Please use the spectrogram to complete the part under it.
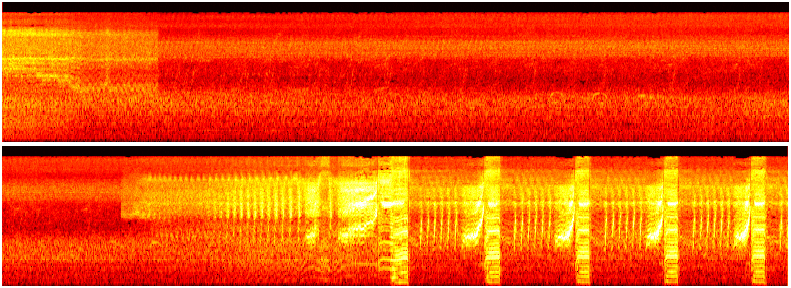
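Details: A singing cicada on a tree, filmed at very close range with its abdomen visibly pumping, gives a steady high buzz that turns into loud, close, rhythmic pulses about once a second.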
